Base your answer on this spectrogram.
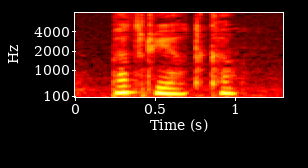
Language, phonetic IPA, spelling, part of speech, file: Polish, [paˈtrʲjɔtka], patriotka, noun, LL-Q809 (pol)-patriotka.wav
